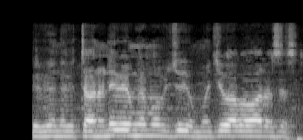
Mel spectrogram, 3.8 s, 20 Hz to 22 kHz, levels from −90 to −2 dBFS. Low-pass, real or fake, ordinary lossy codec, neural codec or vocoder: 10.8 kHz; real; AAC, 32 kbps; none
